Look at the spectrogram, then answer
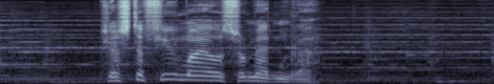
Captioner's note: Voz en off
